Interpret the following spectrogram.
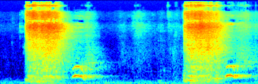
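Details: Pitbull sneezing twice, a few seconds apart, with sharp, hissing nasal bursts after its owner mopped with bleach; repeated sneezing.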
